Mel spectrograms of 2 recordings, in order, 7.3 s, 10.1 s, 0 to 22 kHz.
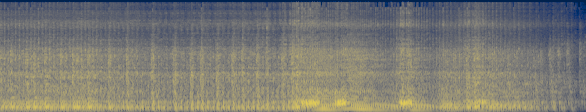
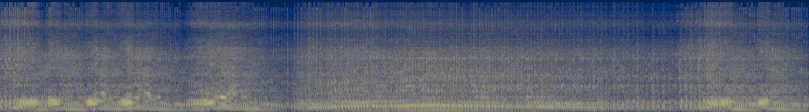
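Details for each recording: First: Kawasaki Boxer single-cylinder after conversion to a Lifan 110 4-pin CDI (AC type): has spark but idles roughly, lurching and surging unevenly, then stalls; conversion was incomplete, flywheel not modified to match the new CDI. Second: Kawasaki Boxer motorcycle converted to a Lifan 110 4-pin AC-type CDI, previously running rough and dying; now revving cleanly and settling to a steady run with no stumbling or hesitation, though running low on fuel.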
